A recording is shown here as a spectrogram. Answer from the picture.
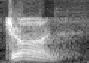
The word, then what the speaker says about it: John: John. – John. All right, John. Is it spelled weird or is it spelled like J-O-H-N? – J-O-H-N.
